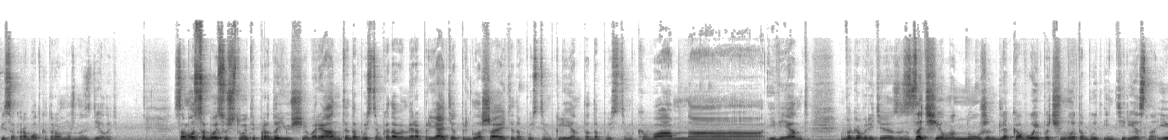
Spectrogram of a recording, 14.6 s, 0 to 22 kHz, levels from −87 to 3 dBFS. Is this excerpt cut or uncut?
uncut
